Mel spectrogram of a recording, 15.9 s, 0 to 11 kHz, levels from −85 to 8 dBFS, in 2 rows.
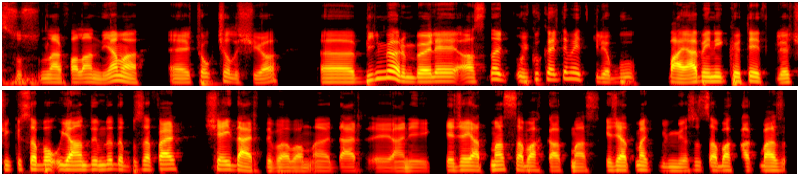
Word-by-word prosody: sussunlar 110 0 -4
falan 110 -1 0
diye 125 +9 +3
ama, 155 - +4 0.3
eee, 110 0 -2
çok 130 -2 -7
çalışıyor. 120 -8 -4 0.4
Eee, 115 0 +2
bilmiyorum, 170 - +2
böyle, 135 +1 +4
aslında 125 +9 -1
uyku 145 +7 -8
kalitemi 195 +3 -2
etkiliyor. 120 - -6
Bu 125 +2 -11 0.3
bayağı 105 +5 +7
beni 135 -1 +2
kötü 135 +1 0
etkiliyor 115 -3 -1
çünkü 130 +3 -10
sabah 135 +1 +2
uyandığımda 130 +1 +2
da 125 -5 -5
bu 120 - -13
sefer 140 +3 +4 0.3
şey 130 -3 +1
derdi 100 -1 +3
babam, 95 -1 -3
eee, 95 -2 -8
der, 100 0 -2
eee, - - -11
yani, 95 0 -6 0.2
"Gece 110 +2 +1
yatmaz, 125 +3 +2
sabah 115 -3 0
kalkmaz. 100 -1 -4
Gece 115 +1 +1
yatmak 120 0 +1
bilmiyorsun, 100 +2 -8
sabah 115 -1 0
kalkmak 110 0 +1
120 Hz, 155 wpm, -25 LUFS, 105-135 Hz, 0.4 s, bayağı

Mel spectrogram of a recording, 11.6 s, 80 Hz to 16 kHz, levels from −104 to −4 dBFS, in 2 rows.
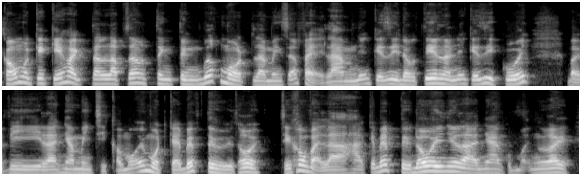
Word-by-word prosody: có 155 +2 +4
một 200 0 -1
cái 175 - +3
kế 170 - +4
hoạch 200 -4 +4
là 160 - +3
lập 160 -1 +2
ra 180 - +3 0.2
tình 155 -2 -3
từng 145 -1 -2
bước 225 +4 0
một 170 -9 +3
là 130 -1 -1
mình 130 0 -6
sẽ - - -4
phải 90 - -1
làm 120 +4 -1
những 155 +4 -4
cái 140 -4 -2
gì 155 0 +1
đầu 140 -1 -1
tiên, 175 0 +4
làm 150 -3 +1
những 160 +1 -4
cái 150 0 0
gì 175 -1 +1
cuối. 155 +7 +2 0.4
Bởi - - -3
vì 120 -1 -4
là 115 +1 +2
nhà 120 +1 -2
mình 120 -1 -6
chỉ 100 - -13
có 105 - -8
mỗi 140 - -2
một 180 - +1
cái 115 - +1
bếp - - +3
từ 125 -6 +1
thôi, 150 0 +4 0.2
chứ 130 - -3
không 200 +1 +2
phải 100 - +3
là 115 +1 0
2 115 0 -5
cái 145 - -7
bếp 205 +2 +2
từ 135 - 0
đôi 175 +4 +6
như 175 0 +1
là 145 -5 +4
nhà 125 0 -3
của 105 - -16
mọi 110 +3 -14
người, 130 +3 +1
145 Hz, 285 wpm, -24 LUFS, 120-165 Hz, 0.4 s, đôi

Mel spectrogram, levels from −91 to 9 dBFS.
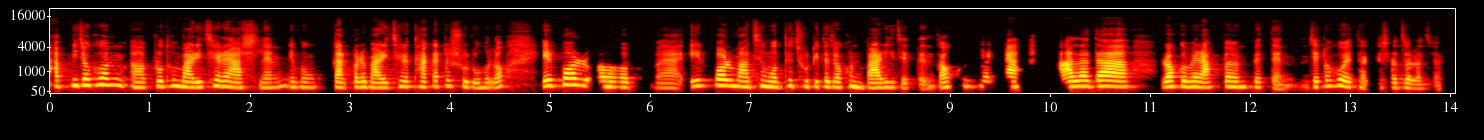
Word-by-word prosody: আপনি 245 +3 -4
যখন 295 +1 +1 0.2
আ - - -1 0.2
১ম 240 +2 -1
বাড়ি 210 -1 +3
ছেড়ে 240 -3 +2
আসলেন 200 -1 -8 0.2
এবং 205 -1 -8 0.3
তারপরে 205 +2 +2
বাড়ি 195 0 +3
ছেড়ে 230 -2 -3
থাকাটা 235 +3 0
শুরু 215 -4 -3
হল। 195 - -6 0.5
এরপর 300 +3 +5 0.3
অ - - +1 0.5
অ্যা 185 - -8 0.3
এরপর 260 +1 +3
মাঝে 225 +3 0
মধ্যে 220 +4 -3
ছুটিতে 225 -2 -3
যখন 210 +2 -1
বাড়ি 195 +2 +4
যেতেন 180 0 -9
তখন 250 +7 0
কি 245 - -14
একটা 235 0 +3 0.6
আলাদা 245 +1 +4 0.6
রকমের 230 -1 +4
আপ্যায়ন 220 +1 -2
পেতেন? 205 -1 -7 0.3
যেটা 220 +3 -3
হয়ে 250 -6 +2
থাকে 195 -3 -9
সচরাচর। 170 -7 -7
225 Hz, 150 wpm, -22 LUFS, 205-245 Hz, 0.6 s, এরপর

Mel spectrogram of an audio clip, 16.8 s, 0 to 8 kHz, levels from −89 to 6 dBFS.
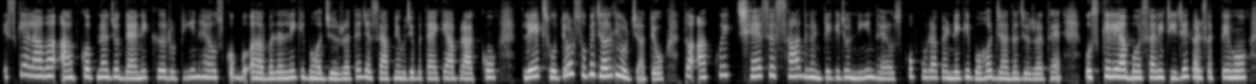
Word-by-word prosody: इसके 355 - -7
अलावा 295 -2 +1
आपको 245 +2 +1
अपना 255 0 +1
जो 260 +2 0
दैनिक 220 +1 0 0.2
रूटीन 230 +3 -4
है 255 -1 +1
उसको 240 -2 -3
ब 230 0 -5
अ, 220 -2 +3
बदलने 215 +3 +1
की 250 +2 -2
बहुत 215 -3 +1
ज़रूरत 200 +1 -1
है 255 - 0
जैसे 225 -4 -1
आपने 210 +2 -1
मुझे 215 0 0
बताया 210 0 -3
कि 230 - -4
आप 210 -1 -1
रात 200 -2 +1
को 245 0 0 0.4
लेट 275 +5 +5
सोते 245 -2 +1
हो - - +2
और 380 - +3
सुबह 355 0 +1
जल्दी 300 +2 +4
उठ 250 -7 +3
जाते 205 -2 -5
हो। 200 +1 -2 0.3
तो 310 - 0
आपको 250 +5 -2
एक 330 +1 -4
6 280 0 +3
से 310 +2 -2
7 280 0 -1
घंटे 235 -3 +1
की 230 +2 -4
जो 245 +3 0
नींद 230 +2 +1
है 200 -2 -2
उसको 205 +7 -5
पूरा 240 -1 -2
करने 220 -1 +1
की 250 +4 0
बहुत 230 +1 0
ज़्यादा 210 -1 0
ज़रूरत 195 -1 -4
है। 220 +2 -3 0.3
उसके 245 +3 +3
लिए 270 0 +5
आप 255 -1 +6
बहुत 230 0 +2
सारी 245 0 +2
चीज़ें 225 +4 0
कर 255 -2 +1
सकते 240 +1 -3
हो 245 +1 +4
235 Hz, 220 wpm, -20 LUFS, 215-255 Hz, 0.4 s, आप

